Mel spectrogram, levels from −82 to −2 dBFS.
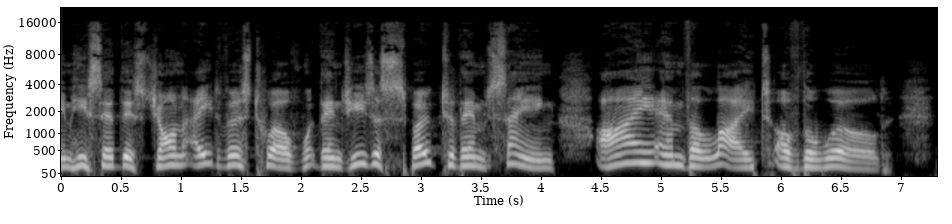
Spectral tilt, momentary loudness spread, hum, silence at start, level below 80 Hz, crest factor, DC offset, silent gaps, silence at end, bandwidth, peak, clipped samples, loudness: -4.5 dB/octave; 6 LU; none; 0 s; -60 dBFS; 18 dB; under 0.1%; none; 0.05 s; 16.5 kHz; -8 dBFS; under 0.1%; -25 LUFS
